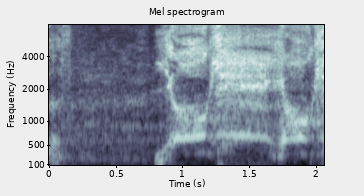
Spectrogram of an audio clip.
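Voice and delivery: high, drawn-out call to the room. Real, not acted. Pastor calls someone over, drawn-out high shout. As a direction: stretch it out, calling across the pews.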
